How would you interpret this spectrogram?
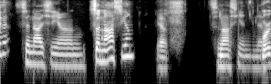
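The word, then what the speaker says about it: Cynoscion: Cynocian.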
